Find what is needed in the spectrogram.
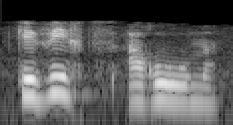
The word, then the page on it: d' Gewirz-Arome: Alsatian; Bas-Rhin; Herrlisheim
